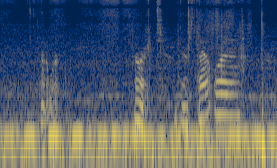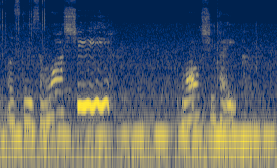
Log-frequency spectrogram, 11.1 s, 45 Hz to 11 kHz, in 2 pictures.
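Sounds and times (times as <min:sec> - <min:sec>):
paper being handled: 0:00.0 - 0:05.1
low electrical hum: 0:00.0 - 0:11.0.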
